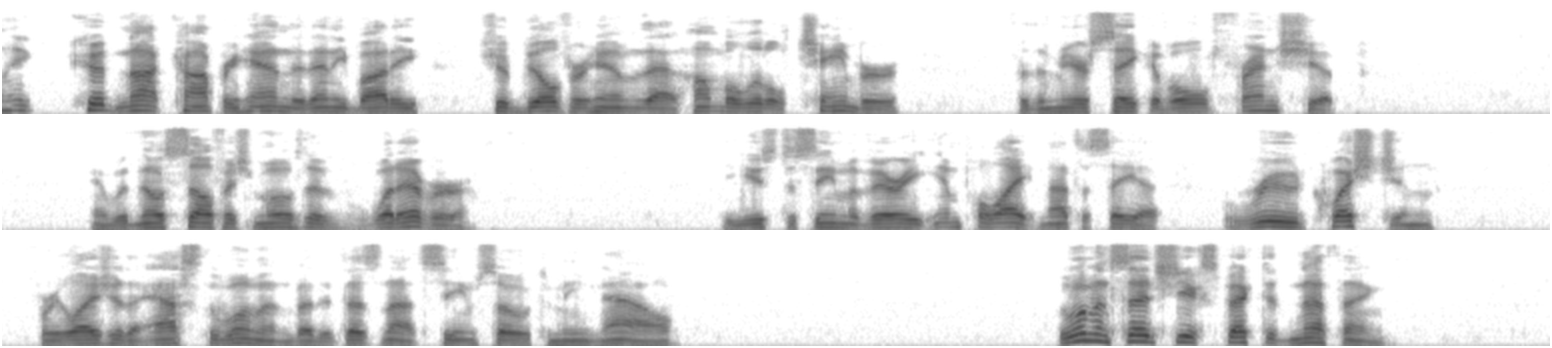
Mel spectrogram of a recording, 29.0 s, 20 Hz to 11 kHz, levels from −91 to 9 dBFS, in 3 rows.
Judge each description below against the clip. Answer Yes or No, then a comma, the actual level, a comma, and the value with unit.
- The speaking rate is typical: No, slow, 130 wpm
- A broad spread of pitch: No, average, 3.8 semitones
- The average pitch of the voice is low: Yes, low, 115 Hz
